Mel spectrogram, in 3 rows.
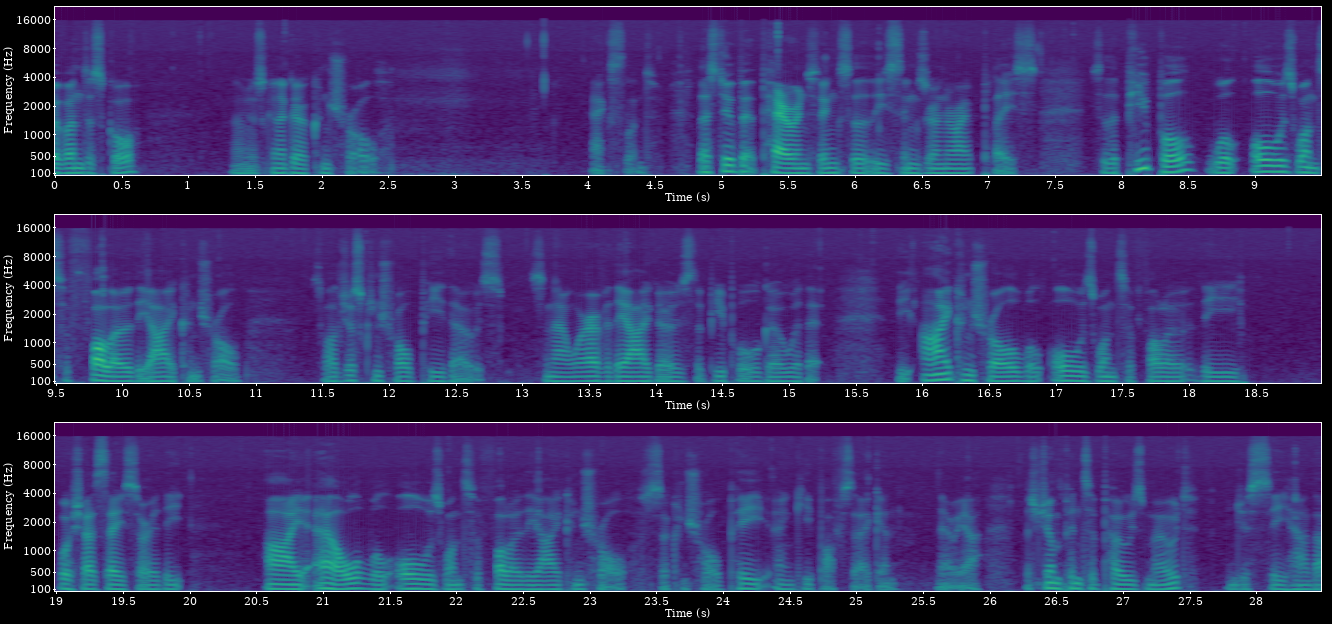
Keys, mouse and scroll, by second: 7.5 click, 8.8 shift+click, 11.1 ctrl+p, 15.5 click, 16.9 shift+click, 19.4 click, 21.8 shift+click, 23.4 ctrl+p, 28.0 ctrl+Tab.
